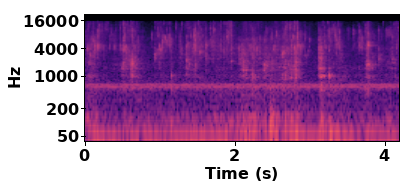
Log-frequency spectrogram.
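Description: A silicone spatula stirring raw chicken pieces through thick curry masala in a stainless steel pot: wet squelching and many short soft scrapes and ticks, over a faint steady hum.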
